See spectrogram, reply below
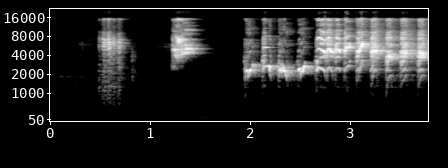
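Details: Greater green leafbird in captivity, singing harshly to challenge rival leafbirds. Two short rasping bursts, a pause, then rapid buzzy whistled notes over a soft low rumble.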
